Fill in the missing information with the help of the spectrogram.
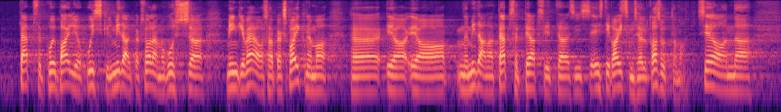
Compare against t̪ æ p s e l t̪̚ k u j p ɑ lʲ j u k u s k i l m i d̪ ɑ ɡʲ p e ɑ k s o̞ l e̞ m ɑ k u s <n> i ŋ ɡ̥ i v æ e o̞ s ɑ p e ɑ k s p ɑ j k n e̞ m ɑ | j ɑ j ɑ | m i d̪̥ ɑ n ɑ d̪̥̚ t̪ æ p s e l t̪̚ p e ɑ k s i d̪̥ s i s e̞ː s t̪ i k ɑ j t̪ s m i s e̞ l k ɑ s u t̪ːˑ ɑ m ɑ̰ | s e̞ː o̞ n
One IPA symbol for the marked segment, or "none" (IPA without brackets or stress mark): m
